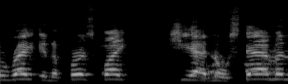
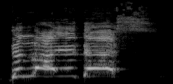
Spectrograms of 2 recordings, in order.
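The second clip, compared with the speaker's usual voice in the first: ear-splitting, high-pitched, loud, excited yell; 9 semitones higher, 5 dB louder than usual. Opening a podcast segment on a fighter, announcing her name: loud yell. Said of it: "I don't mean to yell like that".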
